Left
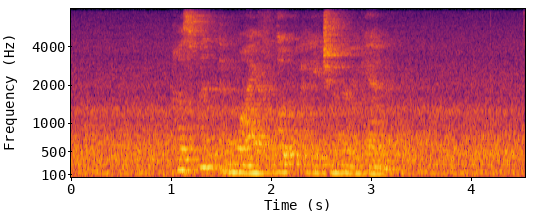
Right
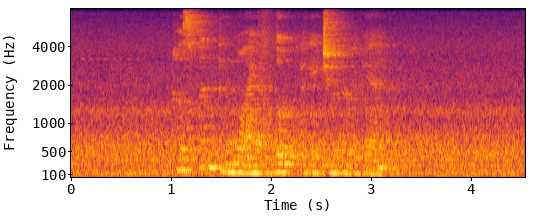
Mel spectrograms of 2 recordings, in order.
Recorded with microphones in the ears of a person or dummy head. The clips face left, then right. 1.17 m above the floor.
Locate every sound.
1.0 s a woman speaking: 65° right (ahead or behind), 1.8 m; by 3.3 s 20° left (ahead or behind), 1.0 m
